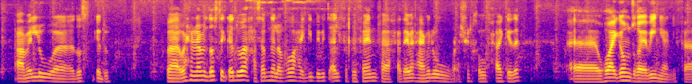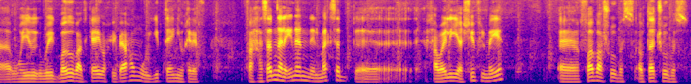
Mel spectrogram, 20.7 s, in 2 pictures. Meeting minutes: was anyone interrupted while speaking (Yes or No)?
No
